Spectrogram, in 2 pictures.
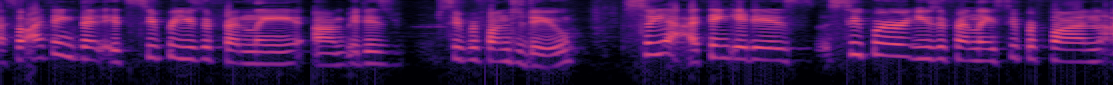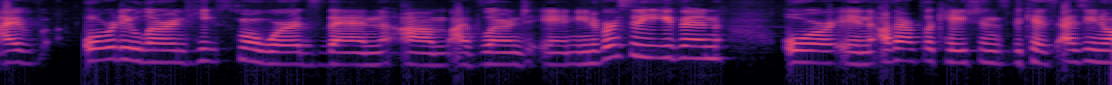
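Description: A young woman vlogging in a casual, upbeat way as she reviews a language app, chatty and full of little fillers. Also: medium pitch.

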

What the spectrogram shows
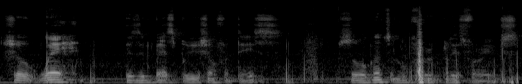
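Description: A man's voice: sits low, fairly even intonation, normal speed, heavy background noise. A man walking through a graphic design tutorial step by step as he works on screen, with fillers and restarts. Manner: talks through each step while working, with fillers and restarts. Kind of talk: screen-recorded software tutorial.

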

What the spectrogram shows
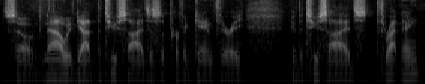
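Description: A man's voice: low voice, level tone, normal speed, pushed and bright. A man with the hiccups giving casual market commentary over charts, talking conversationally with many fillers and restarts. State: has the hiccups.

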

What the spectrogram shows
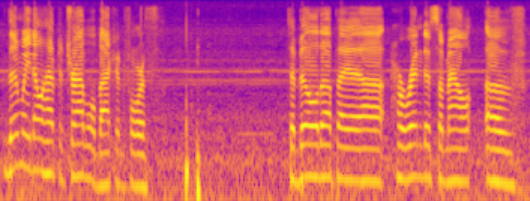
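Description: A man's voice: fairly high pitch, steady tone, measured pace, bright, forceful tone, slight background noise, poor audio. A man streaming a helicopter flight sim, chatting casually with teammates over voice comms and laughing often. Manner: laid-back, laughing often.

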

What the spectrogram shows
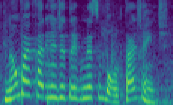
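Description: Speaking fairly quickly in a high, very animated voice, a Brazilian Portuguese-accented woman runs a chatty kitchen cooking demo. She's an effusive, exclamatory host who speaks warmly to her viewers, and a little hiss or hum runs under the audio.

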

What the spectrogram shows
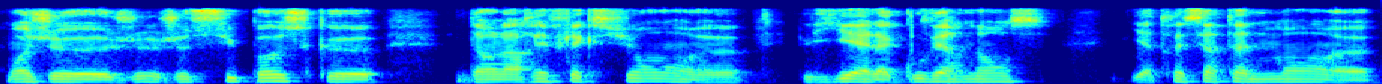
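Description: A man, the director of a regional health agency, speaking as a guest in a video call discussion, measured and halting, often repeating words. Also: lowish voice, steady tone, warm tone. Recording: dull lo-fi video call audio.

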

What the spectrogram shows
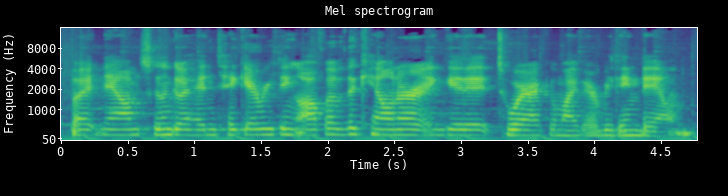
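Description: Young woman, vlogger voice-over: relaxed, chatty, lower and bright, fairly flat pitch. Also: very fast. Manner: chatty, relaxed, with frequent ums. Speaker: cleaning vlogger. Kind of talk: casual voice-over narration. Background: soft pop music.

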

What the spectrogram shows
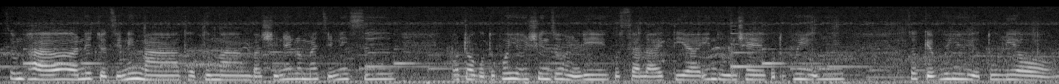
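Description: A woman's voice: on the high side, fairly even intonation, fast, over music, close to an everyday voice. A woman acting in an amateur drama, pleading and exclaiming as she speaks.

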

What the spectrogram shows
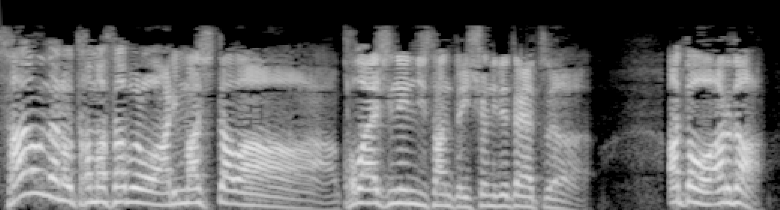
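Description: Heard on a muffled mono archive recording, a late-night radio host from Tokyo speaks with a Tokyo accent in an unhurried, creaky, slightly high voice with big pitch swings. He rambles casually, mocking himself and chuckling often.

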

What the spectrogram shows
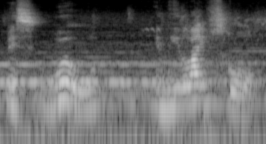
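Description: A woman hosts a gaming video with casual, off-the-cuff commentary. Her voice is mid-pitched, and loud game music plays behind it. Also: extremely slow.

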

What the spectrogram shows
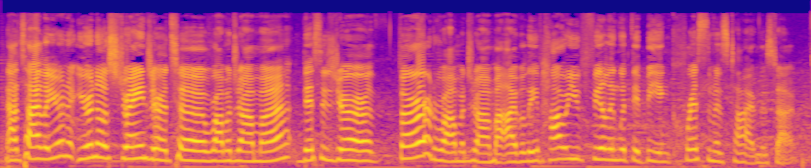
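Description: A woman's voice: on the high side, moderate pace, few pauses, fairly bright tone, soft background music. A woman chatting as a red carpet interviewer, asking questions into a handheld mic. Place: red carpet press wall at an event. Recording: crowd chatter behind, event hall. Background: crowd chatter.

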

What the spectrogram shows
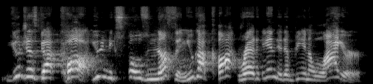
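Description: High, animated woman ranting angrily. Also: brisk, slight background noise. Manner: heated, profane, confrontational. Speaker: livestreamer in a played clip. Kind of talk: angry livestream rant.

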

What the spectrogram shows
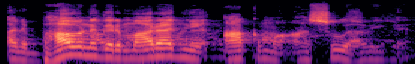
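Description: A man's voice: fairly high pitch, fairly quick, bright, forceful tone. A man telling a devotional folk story with dramatic, impassioned narration. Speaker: religious storyteller.

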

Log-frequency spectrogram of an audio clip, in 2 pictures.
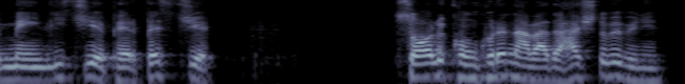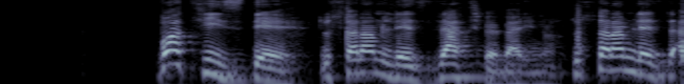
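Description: A man with a high-pitched voice teaches an online exam-prep English class. He talks animatedly, reacting to students and the live chat as he goes.

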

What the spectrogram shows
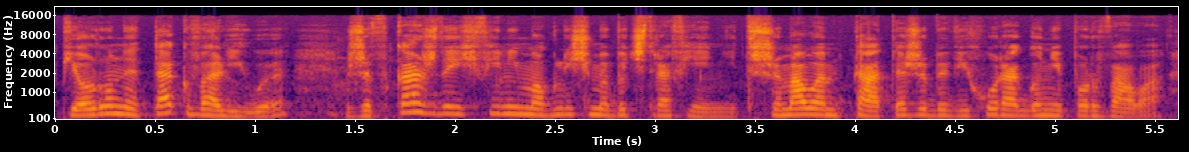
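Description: A woman voicing a cheeky twelve-year-old boy who teases his siblings loudly in a storybook reading. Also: mid-range voice, a little fast, natural voice. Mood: boastful. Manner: loud, mocking, squealing.

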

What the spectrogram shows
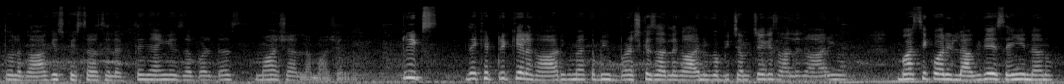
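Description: A woman narrates her home cooking in an easy, chatty way, scattering devotional exclamations through her talk. She sounds tired and weary from fasting. The voice-over carries a clearly audible noise floor. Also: medium pitch, fairly even intonation. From Punjab, Pakistan. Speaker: cooking channel host. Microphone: voice-over mic, not in the pictured kitchen.

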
